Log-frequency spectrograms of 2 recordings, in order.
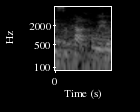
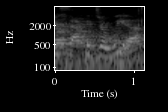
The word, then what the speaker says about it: Sacagawea: again and so there's a discrepancy on how to say sakakawea we grew up saying some people say sacagawea correct you're not from the area what is the proper pronunciation of sakakawea we don't know the short answer is we don't know for sure so sacagawea has been the most used version of her name for 150 years and that came from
